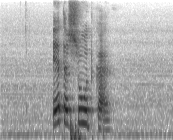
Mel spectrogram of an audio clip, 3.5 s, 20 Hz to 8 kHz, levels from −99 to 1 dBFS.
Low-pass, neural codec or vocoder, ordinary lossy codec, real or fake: none; none; none; real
